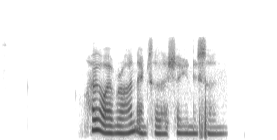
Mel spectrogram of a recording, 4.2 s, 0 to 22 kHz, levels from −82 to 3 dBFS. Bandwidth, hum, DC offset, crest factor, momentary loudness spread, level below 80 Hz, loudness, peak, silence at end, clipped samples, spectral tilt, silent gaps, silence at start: 7.6 kHz; none; under 0.1%; 20 dB; 14 LU; -72 dBFS; -27 LUFS; -8 dBFS; 0.75 s; under 0.1%; -5.5 dB/octave; none; 1.3 s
